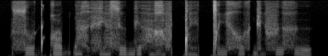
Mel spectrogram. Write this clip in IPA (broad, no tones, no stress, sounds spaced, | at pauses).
s u ɖ q u b ɗ a̤ x fʲ a̤ s ʉː bʲ ɐ h a̤ ʁ a̤ f ǃ e̤ ǀ i x o x ɖ i̤ f ʉ x ʉ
